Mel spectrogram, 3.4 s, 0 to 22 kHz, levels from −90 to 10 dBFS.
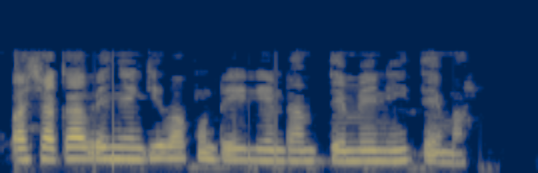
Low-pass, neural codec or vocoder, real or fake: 7.2 kHz; none; real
